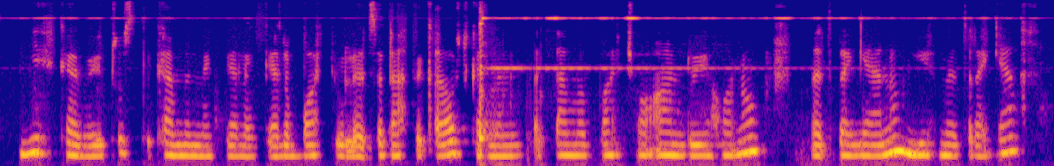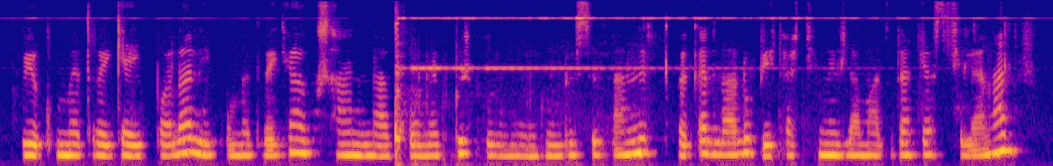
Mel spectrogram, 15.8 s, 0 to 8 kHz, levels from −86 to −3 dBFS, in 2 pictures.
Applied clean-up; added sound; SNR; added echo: neural mask model RNNoise.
